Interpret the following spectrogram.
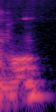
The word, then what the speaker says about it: mu: Se pronuncia mu.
